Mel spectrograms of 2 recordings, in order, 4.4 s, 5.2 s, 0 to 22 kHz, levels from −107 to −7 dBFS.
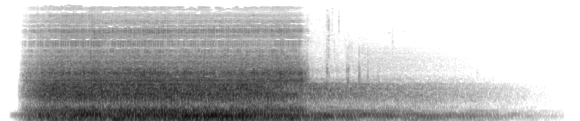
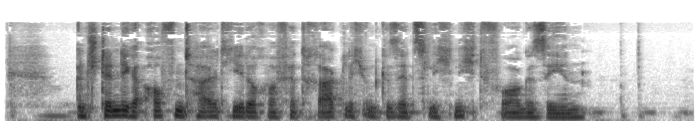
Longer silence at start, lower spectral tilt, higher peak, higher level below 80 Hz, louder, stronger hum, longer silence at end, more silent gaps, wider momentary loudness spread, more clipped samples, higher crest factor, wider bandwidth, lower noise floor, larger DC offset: first, 0.2 s vs 0.05 s; first, -7 dB/octave vs -4.5 dB/octave; about the same, -8 dBFS vs -8 dBFS; first, -36 dBFS vs -50 dBFS; first, -23 LUFS vs -27 LUFS; neither; first, 1.45 s vs 0.3 s; neither; first, 19 LU vs 10 LU; neither; about the same, 16 dB vs 20 dB; about the same, 12.5 kHz vs 11.5 kHz; first, -75 dBFS vs -56 dBFS; neither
